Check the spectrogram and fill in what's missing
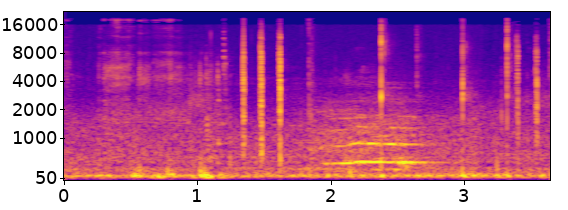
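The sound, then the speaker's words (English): A tiny little cow lets out a low, drawn-out moo that carries through the whole moment, with a few sharp clicks and a faint higher tone rising over it partway through. “Come here, cow. Come here, cow. I don't think that works for cows.”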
